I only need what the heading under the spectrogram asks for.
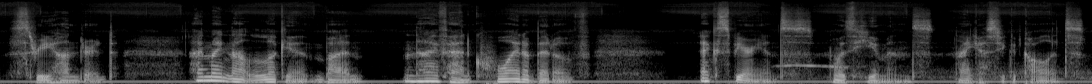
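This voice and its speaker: Centuries-old vampire ASMR actor in role: deep-set, breathy, whispery, predatory and teasing, very drawn-out delivery, faint hum behind. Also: exaggerated voice. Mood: amused, musing. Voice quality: breathy, often dropping to whisper, creaky. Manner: slow, teasing, predatory drawl. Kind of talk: ASMR roleplay, slow close monologue.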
